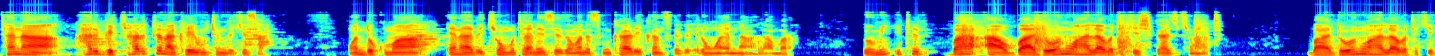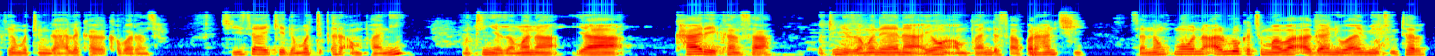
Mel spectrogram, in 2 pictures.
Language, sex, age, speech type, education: Hausa, male, 46-60, spontaneous, tertiary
